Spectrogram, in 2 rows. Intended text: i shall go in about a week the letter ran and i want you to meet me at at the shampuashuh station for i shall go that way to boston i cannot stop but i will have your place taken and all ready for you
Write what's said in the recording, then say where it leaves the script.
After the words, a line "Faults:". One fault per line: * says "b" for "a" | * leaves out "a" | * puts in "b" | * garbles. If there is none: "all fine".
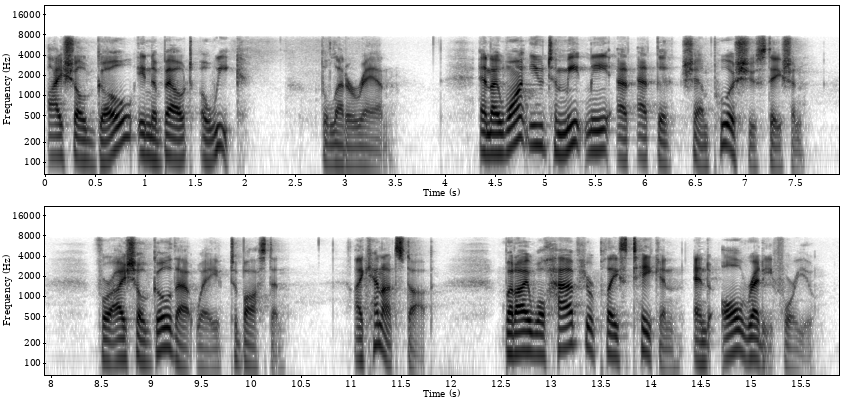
i shall go in about a week the letter ran and i want you to meet me at at the shampuashuh station for i shall go that way to boston i cannot stop but i will have your place taken and all ready for you
Faults:
all fine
